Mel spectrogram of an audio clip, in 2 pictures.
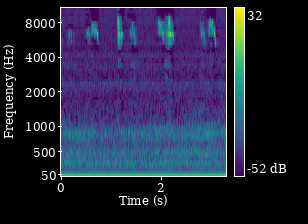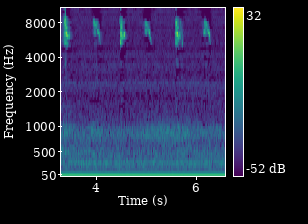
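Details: European pied flycatcher brood in a nest box, 27 June 2013, hungry in hot weather, producing irregular high thin cheeps, some doubled, roughly every half second, against a low humming backdrop.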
